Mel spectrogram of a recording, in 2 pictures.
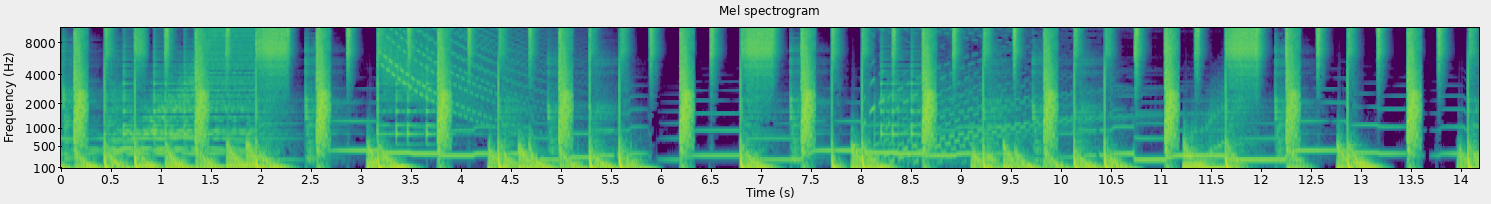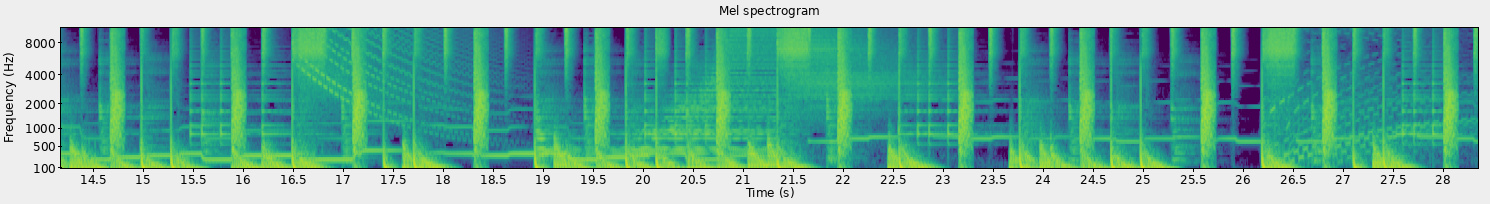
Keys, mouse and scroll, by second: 0.0 click, 0.7-4.5 drag, 4.5 click, 5.9 click, 6.2 click, 6.8 click, 7.1 click, 7.3 Delete, 7.9 click, 8.4 click, 9.3 middle click, 10.2 click, 10.7 click, 11.4 i, 13.1-14.7 middle drag, 15.3 ctrl+r, 16.8 Tab, 16.9 drag, 17.2-17.9 middle drag, 17.9 click, 18.3 g, 19.7 click, 20.0-20.4 scroll down 3, 20.4-21.0 shift+middle drag, 21.0 click, 21.3-23.3 drag, 23.5-23.9 middle drag, 23.9 KP_1, 24.3 scroll up 1, 24.6-25.2 shift+middle drag, 25.2 click, 26.7 click, 27.6 g.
